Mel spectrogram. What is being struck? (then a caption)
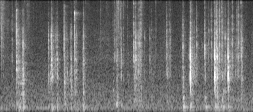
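Plastic computer keyboard. Both hands type steadily with their fingertips on a hollow black plastic Dell desktop keyboard resting on a wooden desk. The result is a continuous, irregular run of crisp, bright key taps with almost no low end, each click dying away almost instantly, with brief pauses between bursts.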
